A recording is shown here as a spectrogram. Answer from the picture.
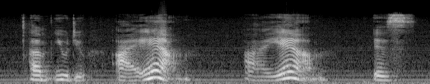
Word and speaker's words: iamb: I am is how that stressing would sound if you're applying it to a word.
